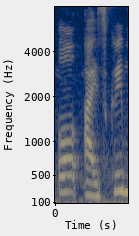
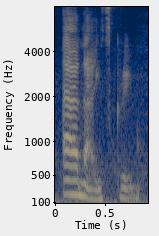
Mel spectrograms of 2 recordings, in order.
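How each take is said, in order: First: "अ आइसक्रीम" with a bare uh, no n; wrong article shown. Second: "एन आइसक्रीम" low and falling, with the n; correct article shown. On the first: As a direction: say "अ आइसक्रीम" with a vowel gap after the article. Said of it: "अ आइसक्रीम नहीं बोलोगे". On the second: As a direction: give "एन आइसक्रीम" as the answer, linking an n. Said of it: "आप क्या बोलेंगे?". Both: Shown as a demonstration.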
